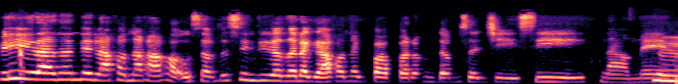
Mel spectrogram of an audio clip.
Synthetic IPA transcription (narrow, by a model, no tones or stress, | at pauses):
mɪhɪɾaːnɐnːɪlaʔɐko̞nɐkaːkɐʔuːsɐp̚t̪ɐshɪnd̪iːnɐt̪ɐlɐɡaʔɐko̞nɐɡ̚paːpɐɾɐmd̪amsɐd͡ʒiːsinaːmɪn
